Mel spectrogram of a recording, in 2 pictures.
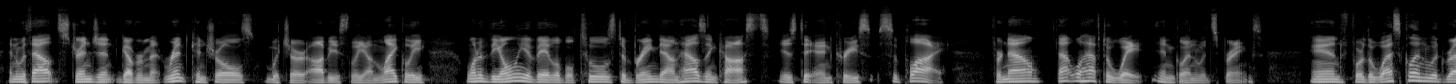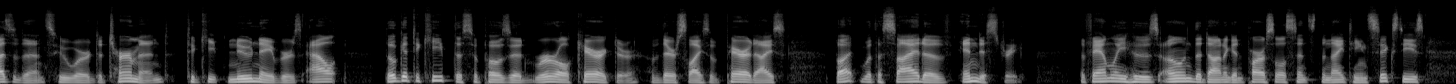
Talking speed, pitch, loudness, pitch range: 160 wpm, 115 Hz, -24 LUFS, 100-130 Hz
